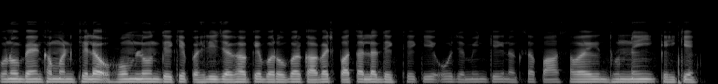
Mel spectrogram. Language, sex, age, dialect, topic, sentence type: Chhattisgarhi, male, 18-24, Western/Budati/Khatahi, banking, statement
